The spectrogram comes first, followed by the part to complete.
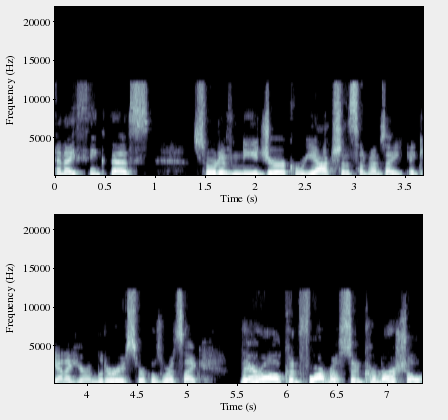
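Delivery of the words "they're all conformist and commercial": put-on crotchety old man voice, pitched up. Quoting a knee-jerk reaction heard in literary circles, grumpy old man voice. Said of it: "I gave that a grumpy old man voice".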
